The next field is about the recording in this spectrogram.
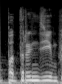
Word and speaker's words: потрендим: Небольшой перерыв и еще немножечко потрендим. Ударение на Е, друзья.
